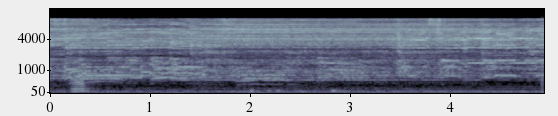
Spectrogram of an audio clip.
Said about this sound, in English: My hand getting sore holding up the phone to the mic. Enough with the church organ already.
